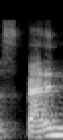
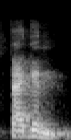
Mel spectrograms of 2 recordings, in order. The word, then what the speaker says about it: sparen: You know sparen meaning saving s p a r e n. The authentic pronunciation is not sparen it is spagen.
